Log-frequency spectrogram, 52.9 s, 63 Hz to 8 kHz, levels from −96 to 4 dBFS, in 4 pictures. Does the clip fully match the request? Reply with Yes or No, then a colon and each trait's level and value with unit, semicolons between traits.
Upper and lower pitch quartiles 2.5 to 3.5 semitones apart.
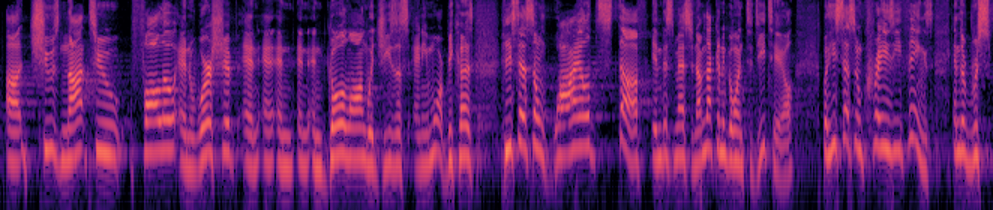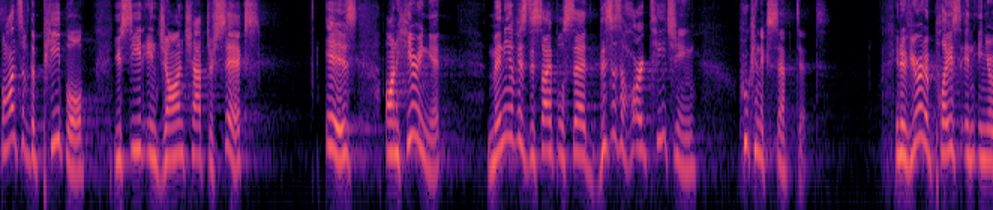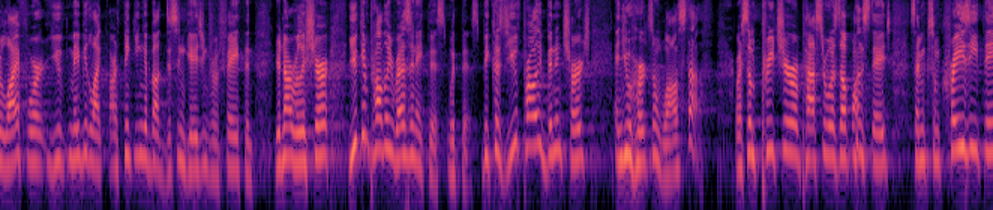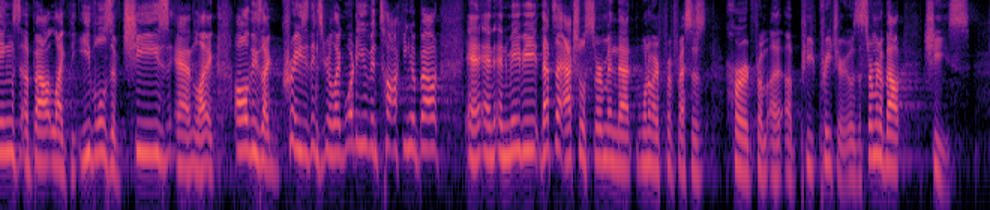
No: average, 4.8 semitones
